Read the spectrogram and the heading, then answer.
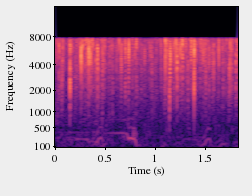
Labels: {"label": "biophony, cascading saw", "recorder": "SoundTrap 600 or HydroMoth"}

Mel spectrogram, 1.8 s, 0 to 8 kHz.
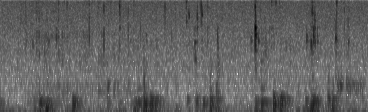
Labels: {"label": "geophony, waves", "recorder": "SoundTrap 300"}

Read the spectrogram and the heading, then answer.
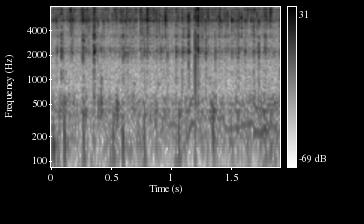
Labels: {"label": "biophony, cascading saw", "recorder": "HydroMoth"}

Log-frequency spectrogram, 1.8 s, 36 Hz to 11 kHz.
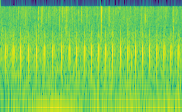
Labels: {"label": "biophony, rattle", "recorder": "SoundTrap 500"}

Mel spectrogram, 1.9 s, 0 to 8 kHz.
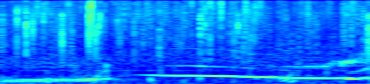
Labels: {"label": "biophony", "recorder": "SoundTrap 300"}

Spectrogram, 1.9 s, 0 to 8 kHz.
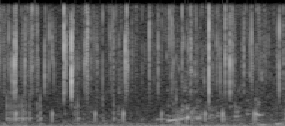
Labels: {"label": "biophony, pulse", "recorder": "SoundTrap 300"}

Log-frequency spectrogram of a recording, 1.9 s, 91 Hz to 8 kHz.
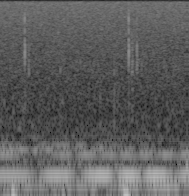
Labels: {"label": "anthrophony, boat engine", "recorder": "SoundTrap 300"}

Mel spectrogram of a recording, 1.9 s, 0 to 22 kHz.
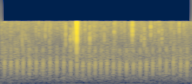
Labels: {"label": "biophony, rattle", "recorder": "SoundTrap 500"}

